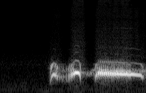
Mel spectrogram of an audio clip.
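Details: Spotted dove calling to lure rival males to come and fight: a clean cooing phrase of two short rounded notes followed by a longer, steady drawn-out coo, with a silent background.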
